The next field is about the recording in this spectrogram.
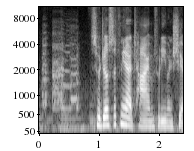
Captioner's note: rooster croaking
